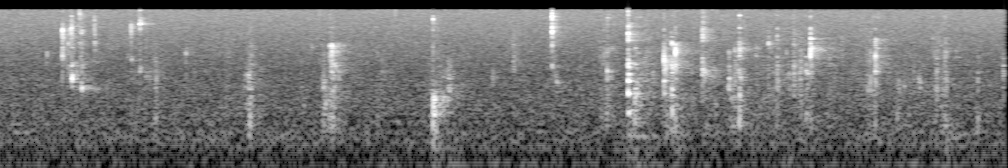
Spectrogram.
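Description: Chewing a mouthful of soft giant fusilli pasta in a pureed sauce: faint, scattered wet mouth clicks and smacks at uneven intervals.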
